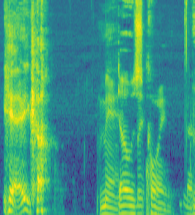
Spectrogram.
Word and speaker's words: Dogecoin: Dogecoin. That's how you say it. It's Dogecoin. It's pronounced D-O-H-J. Like that's the actual pronunciation.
